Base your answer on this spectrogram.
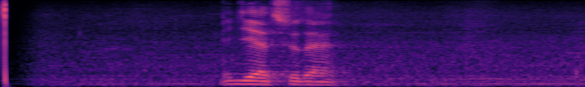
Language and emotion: Russian, angry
